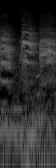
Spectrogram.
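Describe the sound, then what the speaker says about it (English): A baby pied blue and gold macaw gives a loud, harsh squawk close by, a raspy two-part call filling just over a second. "That, my friends, is a pied blue and gold."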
